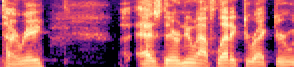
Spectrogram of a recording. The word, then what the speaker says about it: Tyra: The FSU's Board of Trustees is set to name Vince Tyra, or Tyra, I believe you pronounce it Tyra, as their new athletic director.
